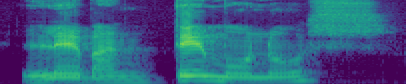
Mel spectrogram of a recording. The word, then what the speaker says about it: levantémonos: So, levantémonos, as you can see, the S is gone. We have nos attached to the verb and an accent on the E, which is the third from last vowel.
